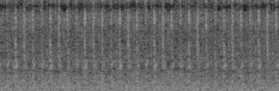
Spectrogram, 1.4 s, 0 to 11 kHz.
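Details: 2011 Kia Cerato, G4KD engine, 211k mileage, owner complained of knock when cold and a clatter on throttle on/off; at idle it runs steady, even and very smooth with a quick regular beat, no knock or rattle: normal idle.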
